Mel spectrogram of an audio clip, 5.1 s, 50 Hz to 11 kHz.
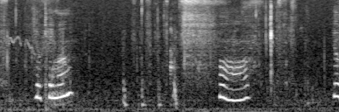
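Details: Boston Terrier indoors during labor and delivery of nine purebred puppies, born on day 63, January 23, 2018; two drawn-out, arching whine-like cries roughly two and a half seconds apart, with soft rustling and handling noises between them.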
